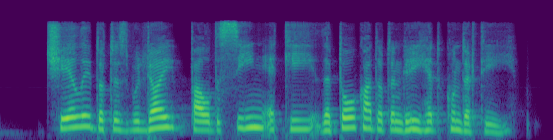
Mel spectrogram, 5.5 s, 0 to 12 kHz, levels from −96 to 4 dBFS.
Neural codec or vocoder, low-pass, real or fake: codec, 16 kHz, 0.5 kbps, X-Codec, HuBERT features, trained on LibriSpeech; 7.2 kHz; fake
